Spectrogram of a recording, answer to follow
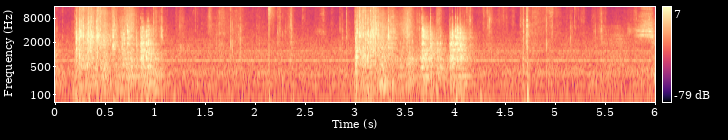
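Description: A deck of tarot cards being shuffled by hand, in two bursts of rapid card clatter about a second long each: one at the start and one about three seconds in.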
